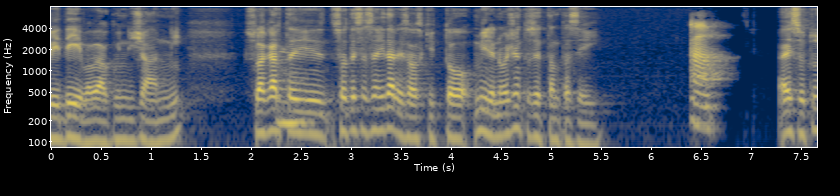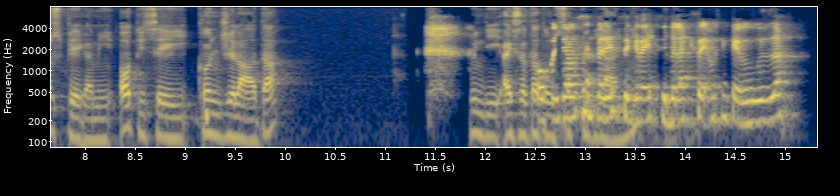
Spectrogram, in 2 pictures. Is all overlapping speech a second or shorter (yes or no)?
no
